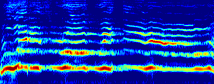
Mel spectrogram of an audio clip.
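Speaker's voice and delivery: very high-pitched, slow, loud crying scream. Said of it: "I'm literally going crazy".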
